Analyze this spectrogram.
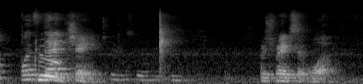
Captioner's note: voiceover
